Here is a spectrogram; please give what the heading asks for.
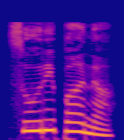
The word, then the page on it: ಸೀರ್ಪನಿ: sīrpani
